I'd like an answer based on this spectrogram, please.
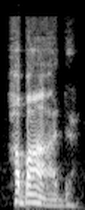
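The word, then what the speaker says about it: Chabad: Uh, Darc uh uh has let me know it's pronounced Habad.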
